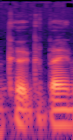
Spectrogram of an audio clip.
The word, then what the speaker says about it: Kurt Cobain: Good time in my life, and also Kurt Cobain rhymes with Frasier Crane, and it's too irresistible.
